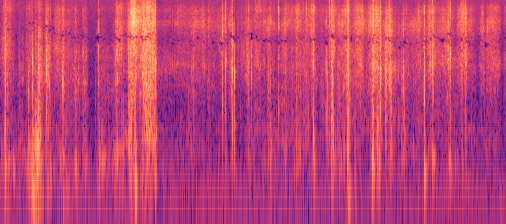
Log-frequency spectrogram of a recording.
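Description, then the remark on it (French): A sheet of paper is ripped from a notebook: a loud, rasping tear for about a second and a half, then quieter scattered crackles and rustles as the paper is handled. “Déchire une feuille de son carnet.”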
